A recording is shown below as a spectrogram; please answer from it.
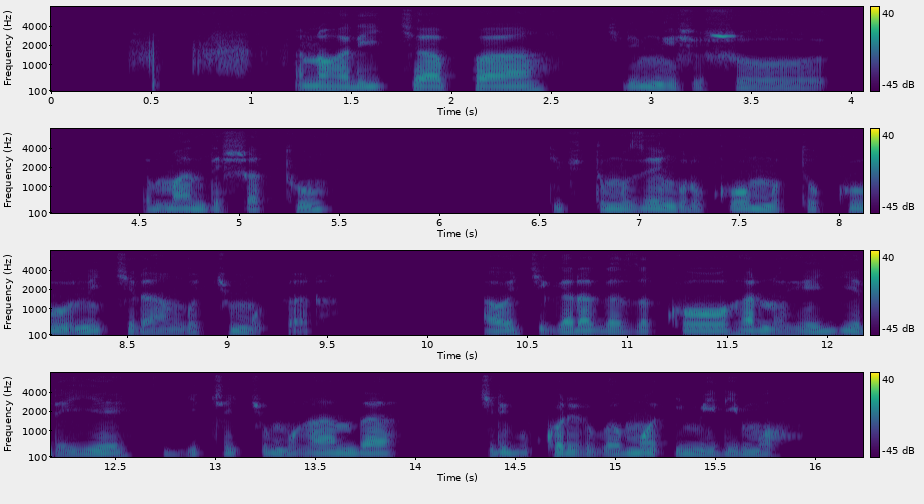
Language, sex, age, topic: Kinyarwanda, male, 18-24, government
